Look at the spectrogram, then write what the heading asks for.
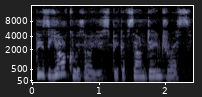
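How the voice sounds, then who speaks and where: Menacing lady warrior for fighting game, swoopy expressive voice, lots of noise and clicking. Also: fairly low pitch, normal speed. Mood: wary. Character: menacing, haughty female fighter. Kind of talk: video game fight intro dialogue. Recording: loud background noise and clicks.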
